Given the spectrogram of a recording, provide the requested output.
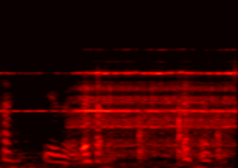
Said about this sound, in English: Yeah, well, you better answer the phone.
